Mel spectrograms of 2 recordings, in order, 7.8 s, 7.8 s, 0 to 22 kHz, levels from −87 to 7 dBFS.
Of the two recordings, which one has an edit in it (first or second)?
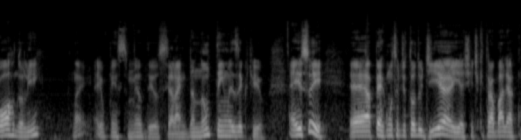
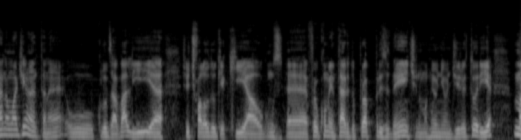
second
